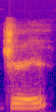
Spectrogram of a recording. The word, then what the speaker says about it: Dru: is Drusilla and so I basically just cut my name in half and call it drew and some people like oh my god that's a boy's name Oh Dru Hill drew Barrymore it's true it's spelled differently D are you yeah and what inspired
